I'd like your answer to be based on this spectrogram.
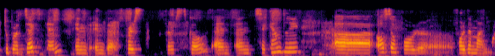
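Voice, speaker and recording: Halting young Syrian woman, slightly creaky voice. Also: fairly high pitch, low-quality recording. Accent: Syrian Arabic. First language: Arabic. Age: 20s. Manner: halting, searching for words in non-native English. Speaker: activist and panelist. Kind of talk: personal account in a panel discussion.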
